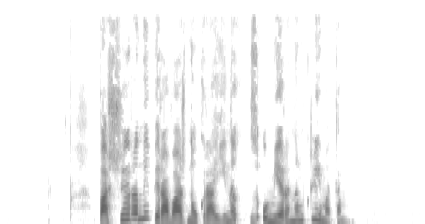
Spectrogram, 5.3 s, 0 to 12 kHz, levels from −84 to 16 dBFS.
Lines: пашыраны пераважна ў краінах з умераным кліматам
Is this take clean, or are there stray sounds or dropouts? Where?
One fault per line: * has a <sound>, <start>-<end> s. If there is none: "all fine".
all fine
